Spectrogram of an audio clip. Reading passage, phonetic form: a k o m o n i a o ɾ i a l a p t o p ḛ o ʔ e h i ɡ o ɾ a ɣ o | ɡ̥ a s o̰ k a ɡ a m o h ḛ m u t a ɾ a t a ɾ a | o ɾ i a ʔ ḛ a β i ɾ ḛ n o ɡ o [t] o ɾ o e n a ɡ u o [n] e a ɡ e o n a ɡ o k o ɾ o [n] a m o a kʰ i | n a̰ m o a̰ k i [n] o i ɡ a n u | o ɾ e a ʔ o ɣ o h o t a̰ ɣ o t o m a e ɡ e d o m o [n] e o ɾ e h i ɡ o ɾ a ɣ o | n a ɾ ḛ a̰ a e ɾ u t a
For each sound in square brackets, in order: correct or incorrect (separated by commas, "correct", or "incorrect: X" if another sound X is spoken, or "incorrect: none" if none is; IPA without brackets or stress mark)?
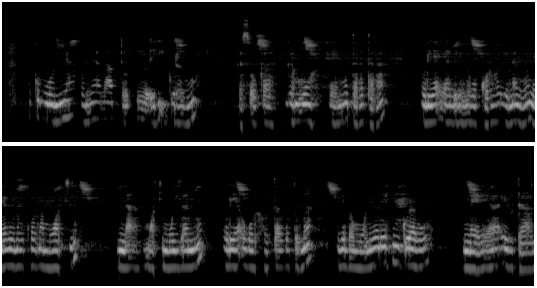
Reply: incorrect: k, correct, correct, incorrect: m, correct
